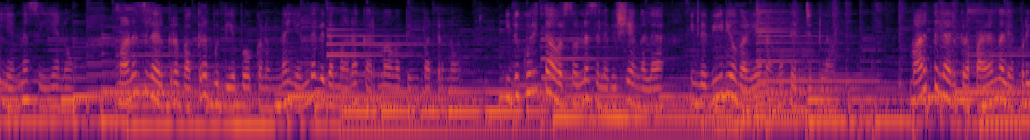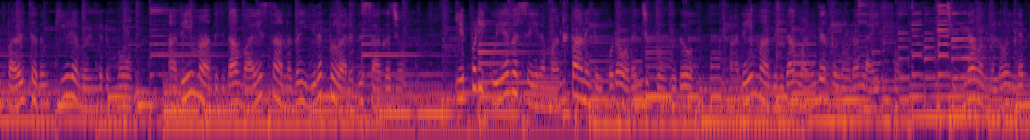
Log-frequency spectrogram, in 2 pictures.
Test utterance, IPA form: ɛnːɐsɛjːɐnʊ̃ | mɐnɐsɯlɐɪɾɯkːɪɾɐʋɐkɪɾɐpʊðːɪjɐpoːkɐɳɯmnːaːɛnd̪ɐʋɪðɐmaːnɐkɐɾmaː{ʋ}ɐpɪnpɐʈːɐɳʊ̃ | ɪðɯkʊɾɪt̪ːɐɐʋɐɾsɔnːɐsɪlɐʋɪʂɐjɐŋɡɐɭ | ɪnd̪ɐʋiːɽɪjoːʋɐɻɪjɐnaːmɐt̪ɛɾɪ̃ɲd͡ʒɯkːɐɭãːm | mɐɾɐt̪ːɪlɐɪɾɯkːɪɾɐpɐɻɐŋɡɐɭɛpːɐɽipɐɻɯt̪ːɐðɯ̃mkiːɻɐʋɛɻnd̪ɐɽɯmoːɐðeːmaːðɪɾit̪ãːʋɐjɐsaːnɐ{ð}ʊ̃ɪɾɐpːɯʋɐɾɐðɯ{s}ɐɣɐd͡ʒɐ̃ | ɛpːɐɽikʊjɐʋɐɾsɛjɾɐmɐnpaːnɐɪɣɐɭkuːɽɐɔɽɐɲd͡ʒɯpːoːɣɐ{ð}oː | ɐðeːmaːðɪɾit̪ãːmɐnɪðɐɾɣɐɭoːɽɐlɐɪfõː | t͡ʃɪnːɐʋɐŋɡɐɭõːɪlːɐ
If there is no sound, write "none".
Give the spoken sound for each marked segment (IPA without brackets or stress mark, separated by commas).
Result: ʋ, ð, s, ð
